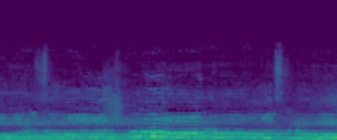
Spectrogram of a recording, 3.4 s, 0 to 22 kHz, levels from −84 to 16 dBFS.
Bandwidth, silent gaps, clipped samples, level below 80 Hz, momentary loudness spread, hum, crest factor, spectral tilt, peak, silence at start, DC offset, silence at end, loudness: 14 kHz; none; under 0.1%; -60 dBFS; 9 LU; none; 18 dB; -5.5 dB/octave; -6 dBFS; 0 s; under 0.1%; 0 s; -23 LUFS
